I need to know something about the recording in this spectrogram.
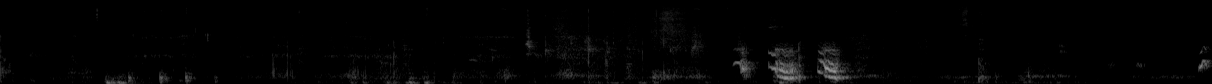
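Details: Toy and miniature poodles indoors in Hahnstätten on 19 February 2022; after soft rustling and snuffling, a short burst of high, wavering whimpers and squeaky yelps rises and falls near the eighth second, then fades to quiet shuffling.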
